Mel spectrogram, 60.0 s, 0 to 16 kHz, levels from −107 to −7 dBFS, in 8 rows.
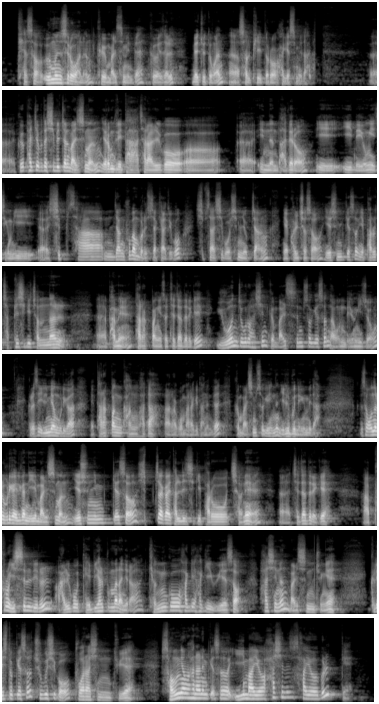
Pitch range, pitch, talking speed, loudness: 100-160 Hz, 125 Hz, 265 characters per minute, -31 LUFS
